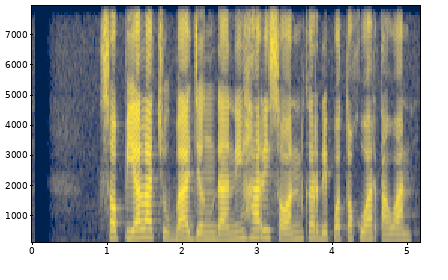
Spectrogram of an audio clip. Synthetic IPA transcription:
sɔpialat͡ʃubad͡ʒɨŋdaniɦaɾisɔnkɨrdipɔt̪ɔkuwart̪awan

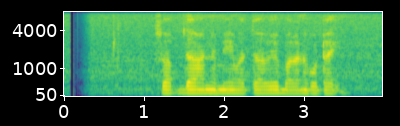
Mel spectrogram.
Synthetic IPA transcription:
sʋab̚d̪aːnːəmeːʋat̪aːʋejəbalənəkoʈaj

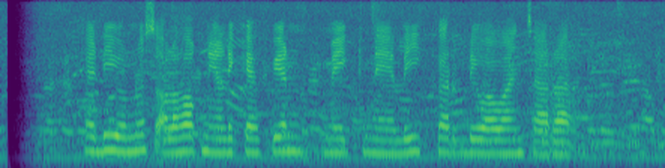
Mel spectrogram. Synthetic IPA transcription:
hɛdiunʊsɔ̰lɔɦɔk̚nɛlikɛfinmɛjknɛlikɨrdiwawaɲt͡ʃaɾa

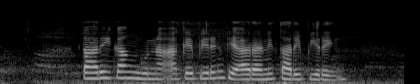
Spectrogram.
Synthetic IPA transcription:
t̪aɾikaŋɡunaʔakepiɾɪŋd̪̥i̤aɾanit̪aɾipiɾɪŋ

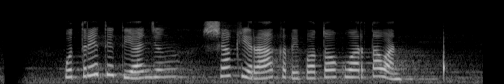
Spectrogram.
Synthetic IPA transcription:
put̪ɾit̪it̪iand͡ʒɨŋʃakʰiɾakərdipɔt̪ɔkuwart̪awan

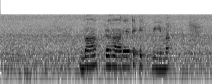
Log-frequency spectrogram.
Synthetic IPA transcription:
ʋaːprəɦaːɾejəʈəʔekʋiːmə

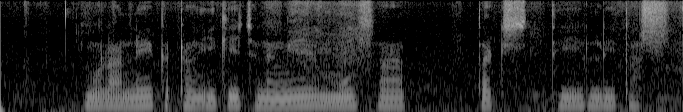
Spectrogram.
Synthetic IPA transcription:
mṵla̰neɡ̥ə̤ɖ̥a̤ŋikid̥ʒ̥ə̤nəŋemusa | t̪ɛkst̪ilit̪as

